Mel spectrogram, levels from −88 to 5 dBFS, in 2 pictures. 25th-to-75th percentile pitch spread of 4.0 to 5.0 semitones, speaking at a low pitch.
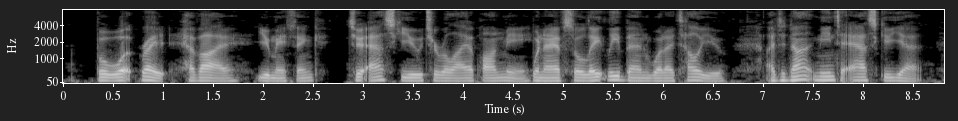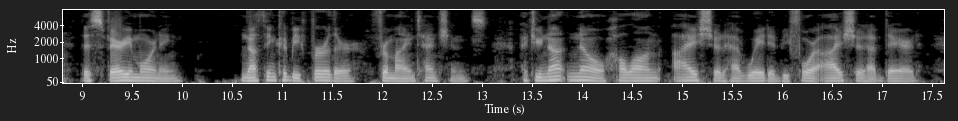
No: narrow, 2.5 semitones; low, 115 Hz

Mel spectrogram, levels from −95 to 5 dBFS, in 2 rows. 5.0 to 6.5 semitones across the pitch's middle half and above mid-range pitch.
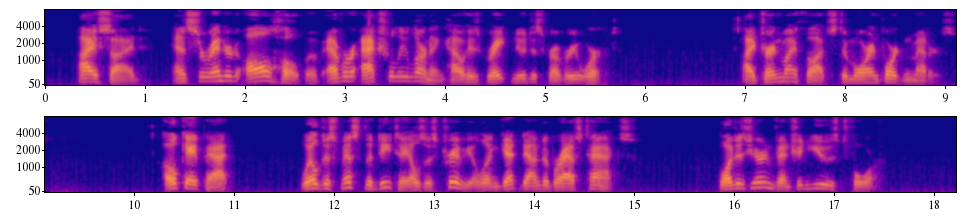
No: wide, 5.4 semitones; low, 135 Hz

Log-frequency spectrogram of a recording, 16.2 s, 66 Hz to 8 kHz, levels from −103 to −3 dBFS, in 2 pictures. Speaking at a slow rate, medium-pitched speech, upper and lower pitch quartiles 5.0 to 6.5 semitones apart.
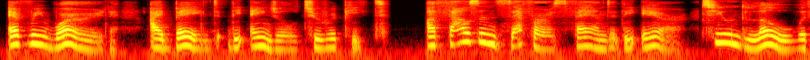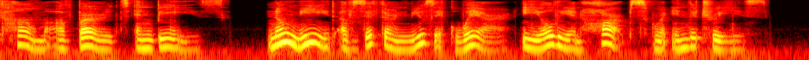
Yes: slow, 125 wpm; medium, 180 Hz; wide, 5.4 semitones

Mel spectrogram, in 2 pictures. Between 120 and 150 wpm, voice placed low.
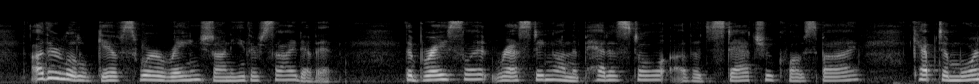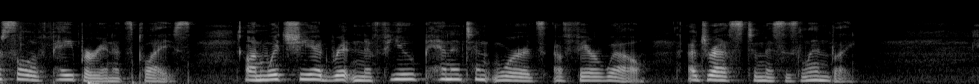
No: slow, 135 wpm; high, 195 Hz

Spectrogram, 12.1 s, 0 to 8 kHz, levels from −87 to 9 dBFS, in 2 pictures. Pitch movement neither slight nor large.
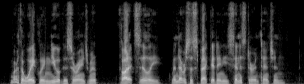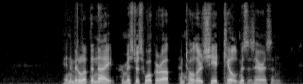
Yes: average, 3.9 semitones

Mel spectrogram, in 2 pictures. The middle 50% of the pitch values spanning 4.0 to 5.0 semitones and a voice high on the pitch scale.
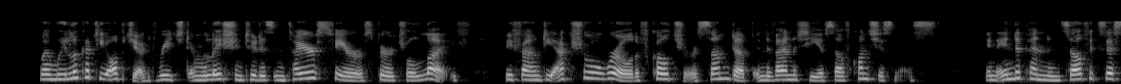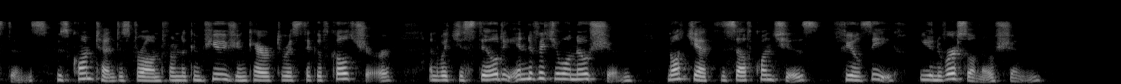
Yes: average, 4.6 semitones; high, 210 Hz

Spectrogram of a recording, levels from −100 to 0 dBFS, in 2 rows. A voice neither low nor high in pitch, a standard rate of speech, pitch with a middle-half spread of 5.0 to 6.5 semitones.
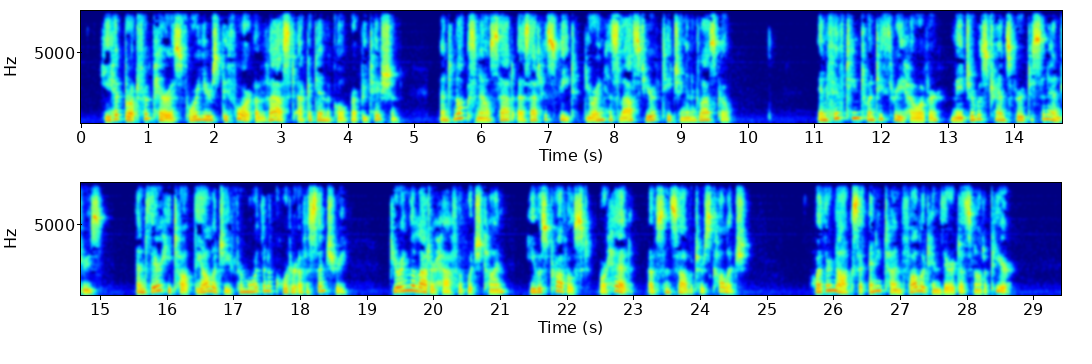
No: high, 240 Hz; average, 155 wpm; wide, 5.5 semitones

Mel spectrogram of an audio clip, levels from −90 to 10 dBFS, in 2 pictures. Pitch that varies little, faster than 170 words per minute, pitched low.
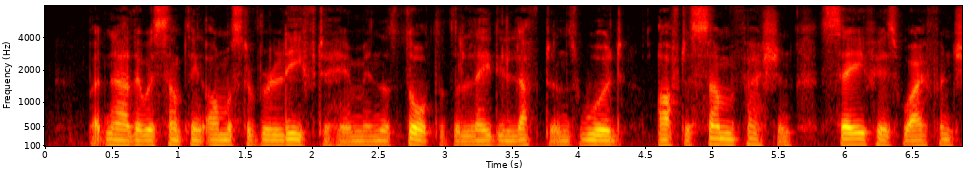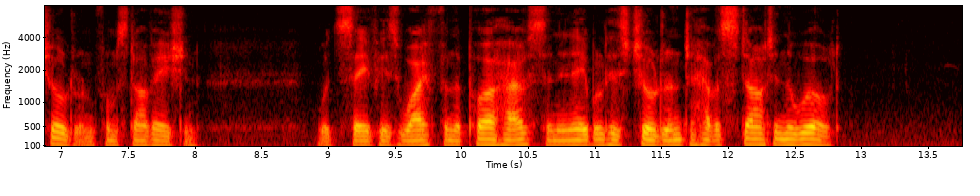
Yes: narrow, 2.0 semitones; average, 200 wpm; low, 110 Hz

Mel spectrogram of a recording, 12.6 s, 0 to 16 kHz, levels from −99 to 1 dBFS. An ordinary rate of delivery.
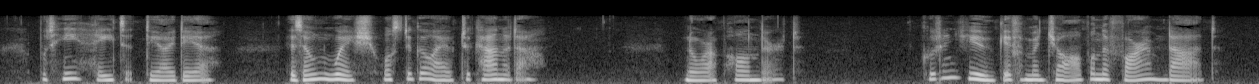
No: slow, 125 wpm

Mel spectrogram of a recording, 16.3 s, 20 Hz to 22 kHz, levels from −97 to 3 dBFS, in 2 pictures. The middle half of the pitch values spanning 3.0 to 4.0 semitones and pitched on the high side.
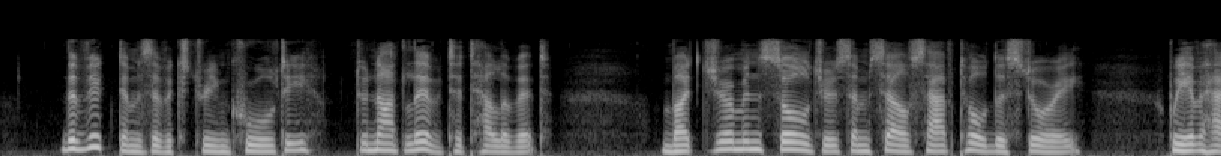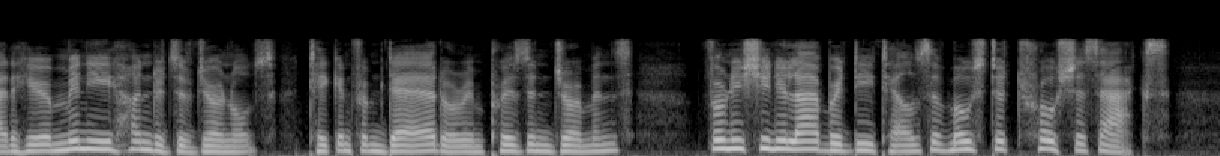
No: average, 3.6 semitones; medium, 165 Hz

